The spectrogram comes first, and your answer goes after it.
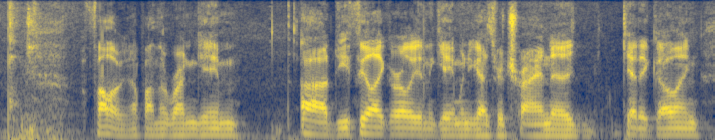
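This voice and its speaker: A man with a low voice speaks as a sports reporter. He is putting a question in a press conference style. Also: flat delivery, fairly quick.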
